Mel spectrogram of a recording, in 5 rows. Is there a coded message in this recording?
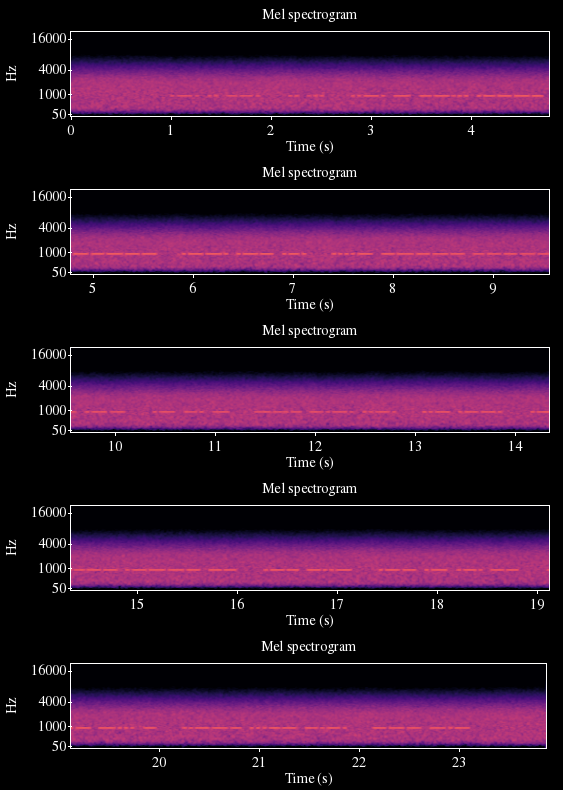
Yes: Morse code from 0.9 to 23.2 s, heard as a keyed tone, hand-sent with a bug key, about 38 wpm, 930 Hz, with heavy radio static. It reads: RIG IS FT710 PWR 400W ANT OCF UP 11M WX WARM ABT 23C OK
